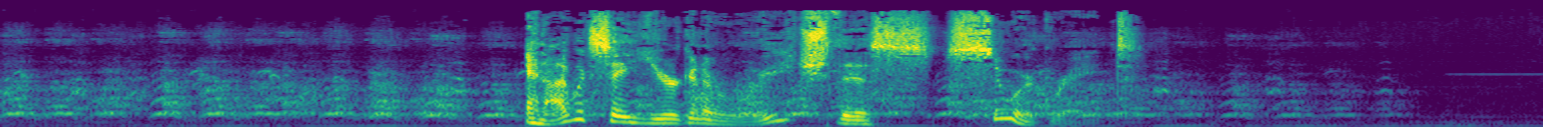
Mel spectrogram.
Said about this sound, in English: And you're going to slip out of this house and down this alleyway. And you're going to start to hear those dogs approach.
